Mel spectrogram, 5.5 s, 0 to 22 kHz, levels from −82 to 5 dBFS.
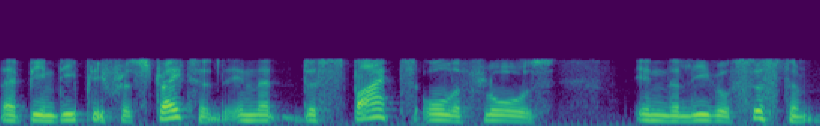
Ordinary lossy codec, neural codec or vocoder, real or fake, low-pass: AAC, 32 kbps; none; real; 3.6 kHz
